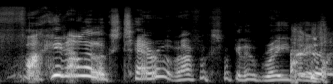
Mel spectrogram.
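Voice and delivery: play-acted horrified, appalled outburst, high-pitched. Recalling watching himself make faces, acting out his own horrified reaction. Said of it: "like horrified by myself".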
